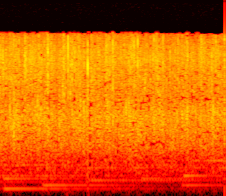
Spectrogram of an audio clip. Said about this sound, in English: Clap your hands and rejoice before you sit down right now.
